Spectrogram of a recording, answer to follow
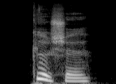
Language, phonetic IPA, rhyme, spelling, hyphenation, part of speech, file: Hungarian, [ˈkylʃøː], -ʃøː, külső, kül‧ső, adjective / noun, Hu-külső.ogg
- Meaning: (adjective) outer, outside, exterior, external, ecto-; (noun) 1. appearance 2. exterior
